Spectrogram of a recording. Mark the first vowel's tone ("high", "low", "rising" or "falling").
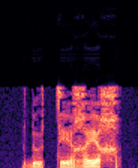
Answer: low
